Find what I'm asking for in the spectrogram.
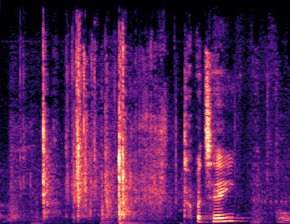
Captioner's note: latch clicks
